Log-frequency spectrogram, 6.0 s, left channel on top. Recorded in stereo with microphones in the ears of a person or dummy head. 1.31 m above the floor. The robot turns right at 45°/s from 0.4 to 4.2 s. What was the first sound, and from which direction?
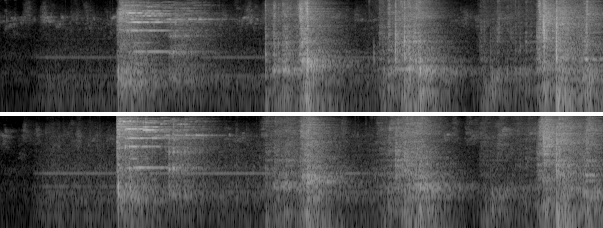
Breaking glass, 120° right.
